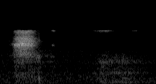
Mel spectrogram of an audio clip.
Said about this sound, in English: That's why you should never go silent, or this conversation will completely drop. So keep talking, or else you'll hear the crickets.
